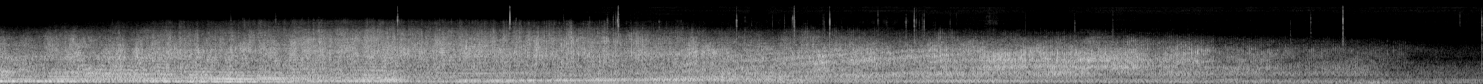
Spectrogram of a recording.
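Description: Curtiss P-40F Warhawk's Packard Merlin V12 engine running hard in a display pass, its pitch falling as it goes by. The engine sound fades away over the last few seconds as the aircraft flies off.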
